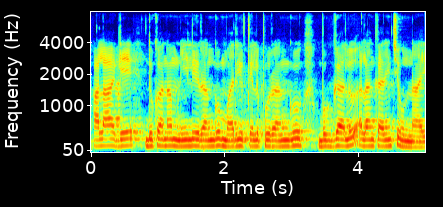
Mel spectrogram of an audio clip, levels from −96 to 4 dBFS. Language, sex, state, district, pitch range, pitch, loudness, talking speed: Telugu, male, Telangana, Adilabad, 130-145 Hz, 135 Hz, -14 LUFS, 110 wpm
